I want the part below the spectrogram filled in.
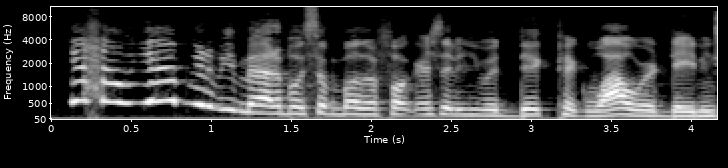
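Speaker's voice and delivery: high-pitched burst, settling into a retold rant; acted indignation. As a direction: start in a squeal of mock outrage, then ease down. Acting out his angry reply.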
